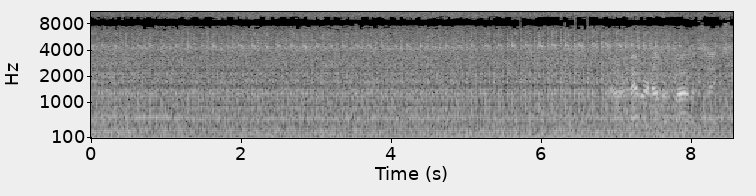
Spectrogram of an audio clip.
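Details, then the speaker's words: Caterpillar C7 diesel in Freightliner M2, rough running with check engine light, manual cutout of cylinders one to six: loose uneven chug changing note as a cylinder drops; all cylinders change equally, injectors working, cause still unconfirmed. "manually cut the cylinders in and out and you'll be able to hear it in the background you're listening for the change every time you cut each cylinder out so far so good"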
